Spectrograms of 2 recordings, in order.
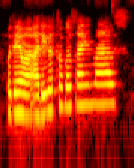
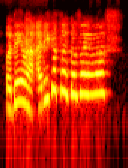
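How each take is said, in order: First: It is said in a plain, ordinary voice. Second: It is said in a cheerful, put-on voice.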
